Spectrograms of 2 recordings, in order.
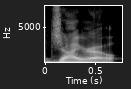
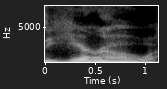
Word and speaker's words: gyro: was like 16, and people would come in and say gyro all the time. It drove her nuts. Don't spell it with a G. It's gyro.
